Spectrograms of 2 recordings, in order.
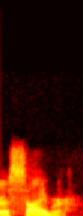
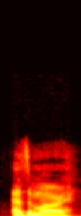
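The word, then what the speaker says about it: Aasimar: I don't like their aimer or how do you asamar azamar yeah I pronounced that way wrong it's it feels underwhelming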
